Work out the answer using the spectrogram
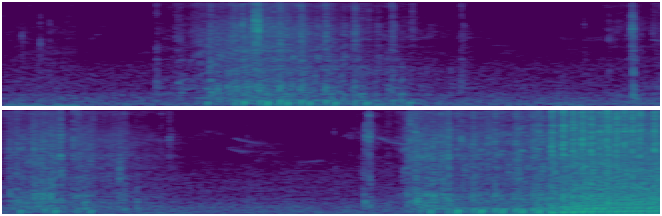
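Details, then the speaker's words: Troy-Bilt walk-behind mower, hot restart on the recoil: short pull bursts with gaps before it catches and runs, taking a few more pulls; hard starting when hot. "so this time it took a few more pulls to start which isn't terrible but I prefer to be a lot better than that"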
